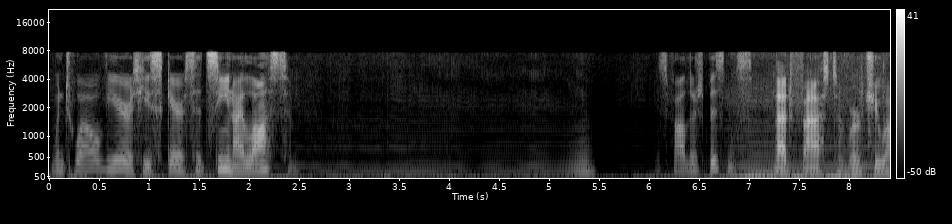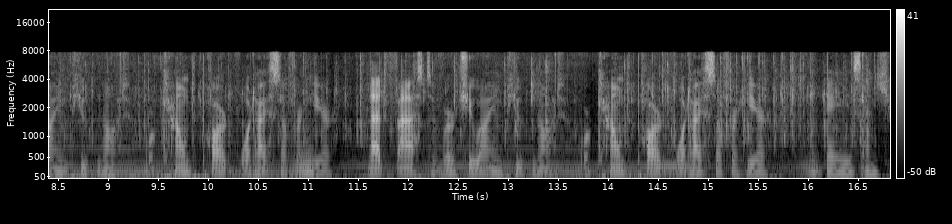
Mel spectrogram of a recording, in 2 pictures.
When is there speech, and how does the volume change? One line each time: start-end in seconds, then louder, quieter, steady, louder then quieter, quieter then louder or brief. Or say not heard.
0.0-2.5 brief
6.2-16.7 steady.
